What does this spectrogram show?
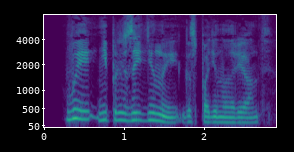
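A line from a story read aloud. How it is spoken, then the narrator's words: Plain. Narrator (Russian): сказала она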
